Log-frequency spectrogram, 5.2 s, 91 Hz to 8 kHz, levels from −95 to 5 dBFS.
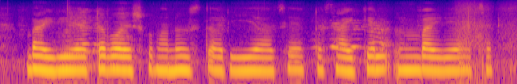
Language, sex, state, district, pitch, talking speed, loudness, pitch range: Bengali, female, Odisha, Khordha, 195 Hz, 125 wpm, -15 LUFS, 190-200 Hz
